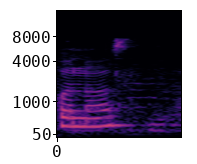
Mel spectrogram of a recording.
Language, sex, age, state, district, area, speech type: Marathi, female, 18-30, Maharashtra, Beed, rural, spontaneous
